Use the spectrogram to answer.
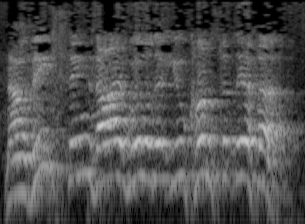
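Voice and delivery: high, loud, insistent proclamation; impassioned declaration. Retold or imitated. Preacher voices Paul going on after his cry, impassioned. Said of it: "and then go on and say".

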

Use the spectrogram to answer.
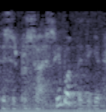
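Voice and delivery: fast, unvoiced confiding whisper. Real, not acted. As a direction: lean in and whisper it quickly. Confiding answer to the doubter.

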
